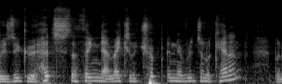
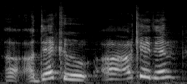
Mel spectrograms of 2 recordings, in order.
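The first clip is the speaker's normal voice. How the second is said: hesitant; 11 semitones higher than usual. Acted. Taken aback by a new nickname.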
